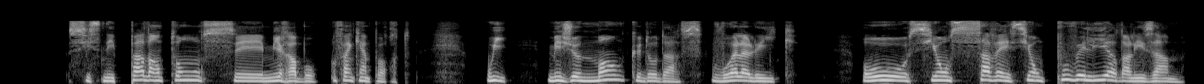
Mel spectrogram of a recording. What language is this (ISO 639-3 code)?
fra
